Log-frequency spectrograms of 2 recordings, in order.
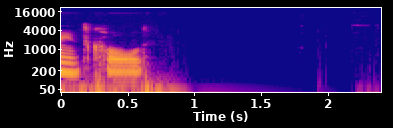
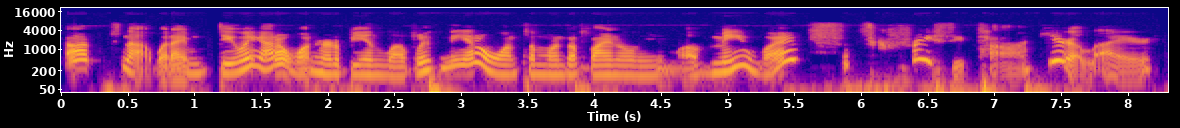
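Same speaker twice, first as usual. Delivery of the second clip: mock denial; 3 semitones lower than usual. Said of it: "Not like".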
